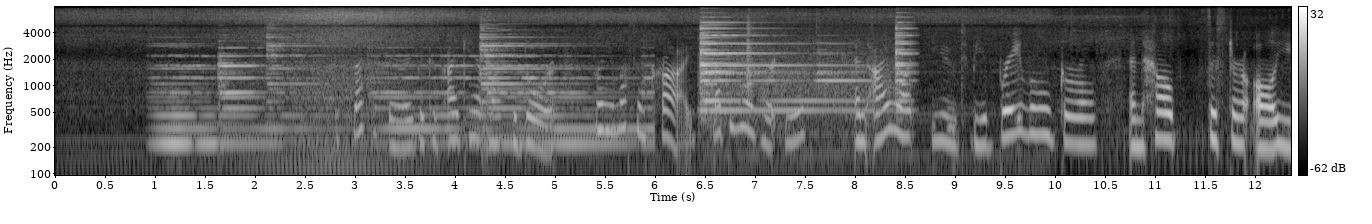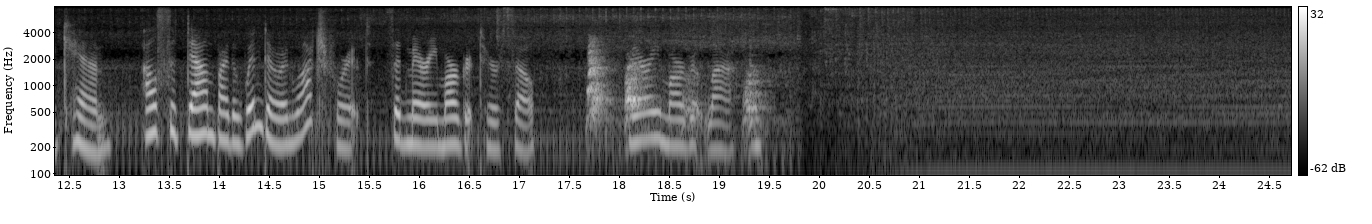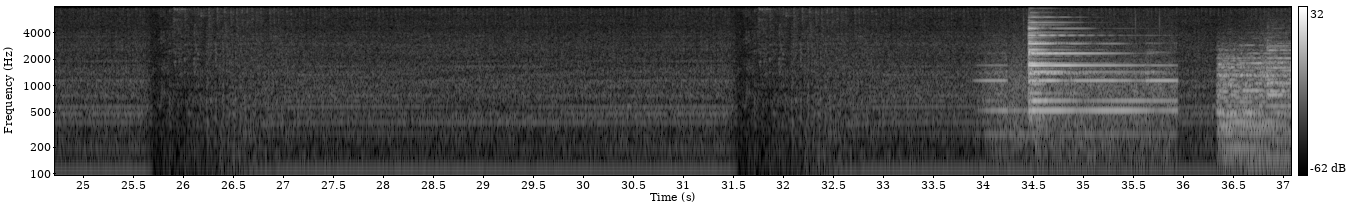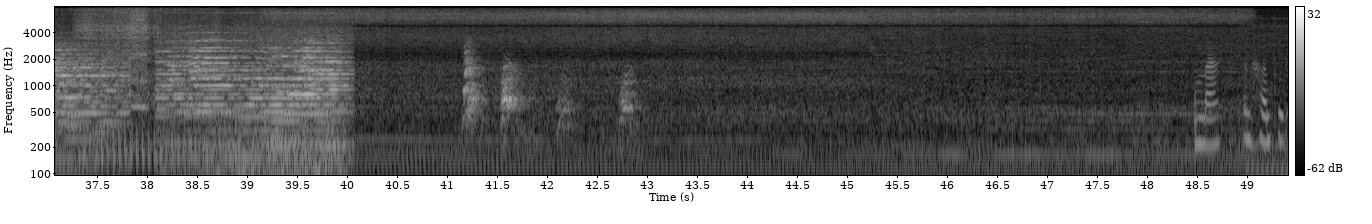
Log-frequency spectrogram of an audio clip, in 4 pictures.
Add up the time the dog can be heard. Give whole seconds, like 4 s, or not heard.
4 s.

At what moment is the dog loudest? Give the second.
18 s.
